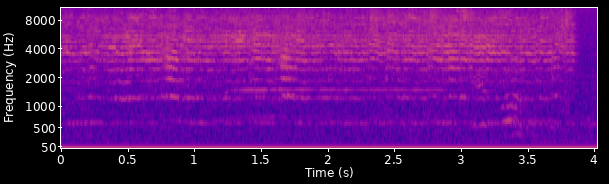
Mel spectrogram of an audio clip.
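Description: Anopheles mosquito in flight: a steady, high whine of the wings with many overtones, wavering slightly, which cuts off just before the end as the mosquito settles on skin.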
